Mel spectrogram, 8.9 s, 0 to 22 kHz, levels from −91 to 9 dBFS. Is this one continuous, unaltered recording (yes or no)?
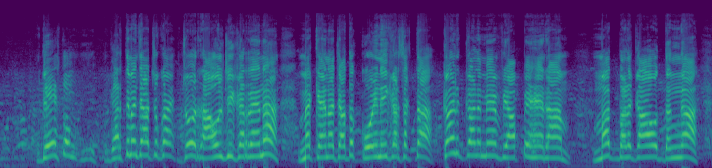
no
